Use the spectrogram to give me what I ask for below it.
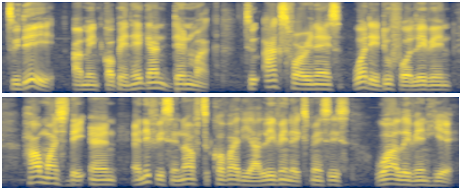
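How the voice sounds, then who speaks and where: A man's voice: fairly low pitch, fairly quick, few pauses, a bit bright. A man hosting a casual street interview vlog outdoors, asking short friendly questions. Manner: friendly, brief prompting questions. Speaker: street interviewer and channel host.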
